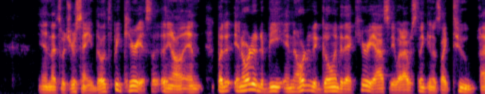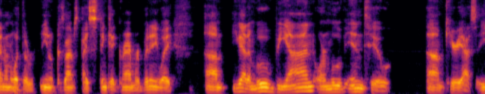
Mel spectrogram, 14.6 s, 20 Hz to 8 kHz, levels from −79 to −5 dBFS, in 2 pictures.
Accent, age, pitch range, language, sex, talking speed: American, 50-69, 90-110 Hz, English, male, 225 wpm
